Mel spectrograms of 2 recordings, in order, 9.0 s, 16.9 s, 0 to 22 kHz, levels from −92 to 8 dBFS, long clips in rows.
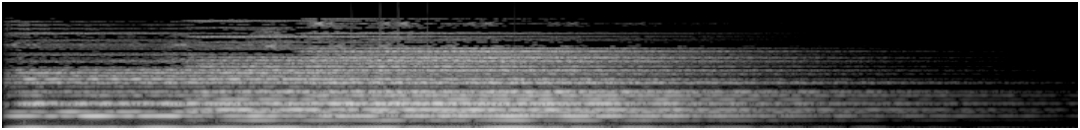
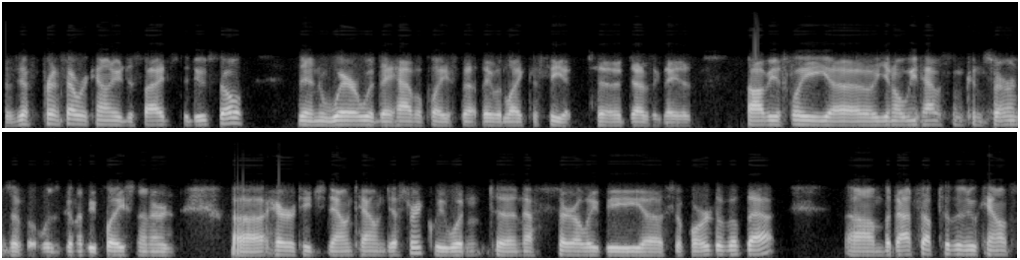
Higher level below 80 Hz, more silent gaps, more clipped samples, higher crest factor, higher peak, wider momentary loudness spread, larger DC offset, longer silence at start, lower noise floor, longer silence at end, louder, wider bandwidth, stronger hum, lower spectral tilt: first, -32 dBFS vs -60 dBFS; neither; neither; about the same, 18 dB vs 18 dB; about the same, -2 dBFS vs 0 dBFS; first, 13 LU vs 7 LU; neither; about the same, 0 s vs 0 s; first, -69 dBFS vs -49 dBFS; first, 2.2 s vs 0.1 s; first, -16 LUFS vs -20 LUFS; first, 13.5 kHz vs 4.8 kHz; neither; second, -1.5 dB/octave vs -8 dB/octave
